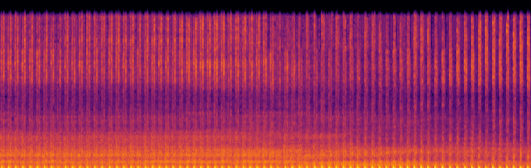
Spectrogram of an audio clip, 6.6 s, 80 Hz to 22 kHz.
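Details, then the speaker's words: Honda XR650L single, after an adventure build, at idle in neutral: quick even thumping, steady with no misses or knocks, not very loud; normal idle. "It's actually not that loud ei"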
